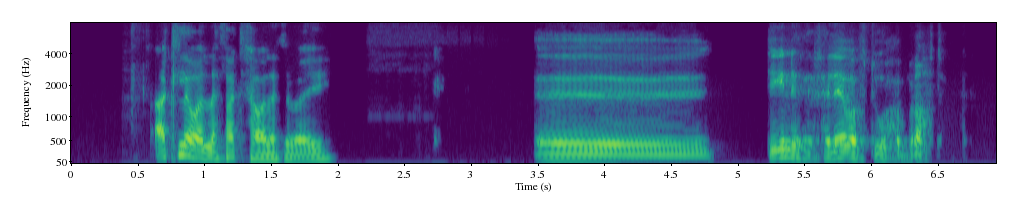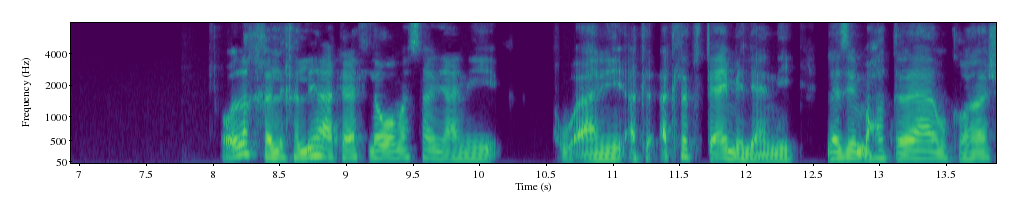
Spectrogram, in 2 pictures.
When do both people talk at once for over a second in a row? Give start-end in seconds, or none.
none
